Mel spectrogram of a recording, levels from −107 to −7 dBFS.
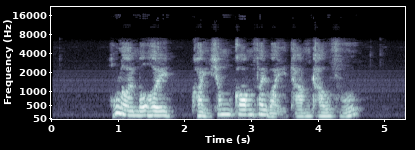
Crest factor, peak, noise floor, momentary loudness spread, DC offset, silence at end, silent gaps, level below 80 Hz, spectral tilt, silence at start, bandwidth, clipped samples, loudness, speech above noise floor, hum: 18 dB; -2 dBFS; -63 dBFS; 11 LU; under 0.1%; 0.7 s; none; -66 dBFS; -7 dB/octave; 0.9 s; 7 kHz; under 0.1%; -20 LUFS; 44 dB; none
